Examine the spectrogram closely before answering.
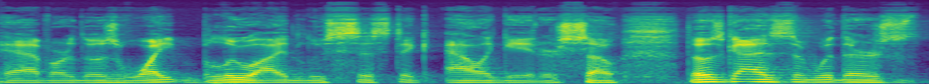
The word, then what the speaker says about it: leucistic: Now, in the open, I mentioned a extremely rare white Did I pronounce that word right? Leucistic alligator? Yeah, you did.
